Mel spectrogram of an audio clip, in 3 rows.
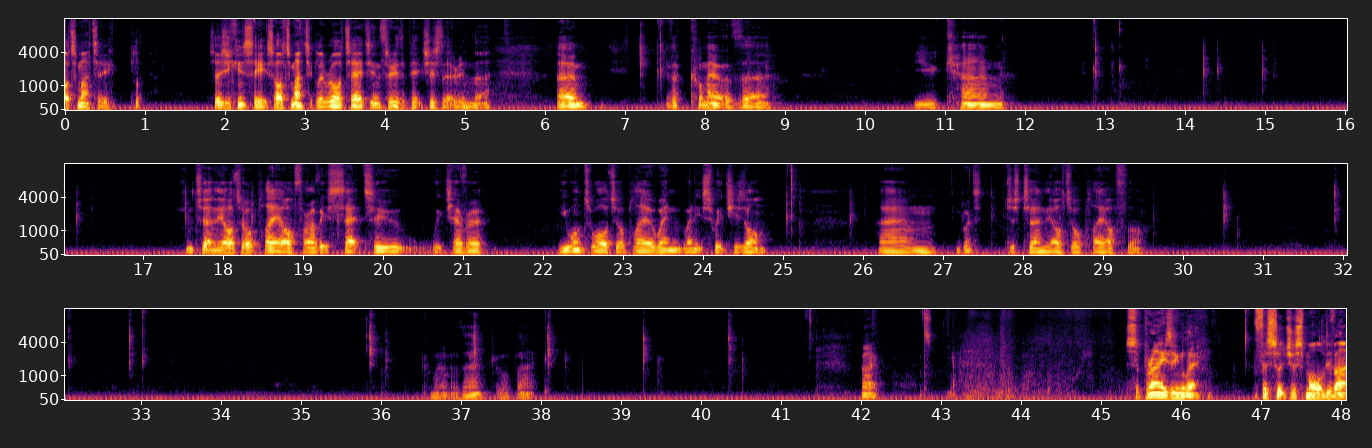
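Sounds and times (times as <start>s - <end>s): low electrical hum: 0.0s - 48.0s.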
